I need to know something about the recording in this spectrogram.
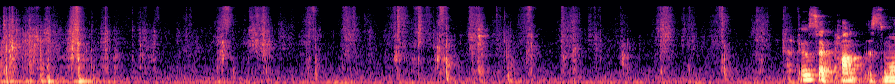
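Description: Playing cards are shuffled with soft riffling and tapping.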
